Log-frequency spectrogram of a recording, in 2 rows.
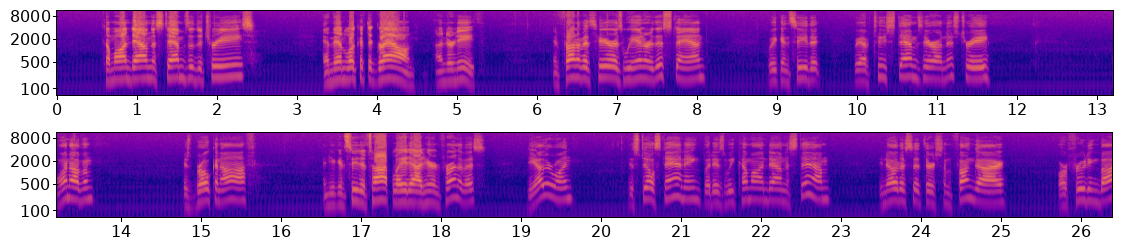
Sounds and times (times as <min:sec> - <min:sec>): Speech: 0:00.6 - 0:02.5, 0:03.3 - 0:05.3, 0:06.2 - 0:08.2, 0:08.9 - 0:11.7, 0:13.2 - 0:13.7, 0:14.8 - 0:15.8, 0:16.5 - 0:19.7, 0:20.3 - 0:22.9, 0:23.5 - 0:25.1, 0:25.7 - 0:26.3.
